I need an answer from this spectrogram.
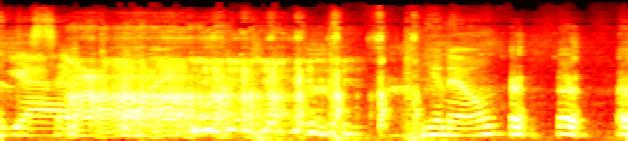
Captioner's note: laughing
